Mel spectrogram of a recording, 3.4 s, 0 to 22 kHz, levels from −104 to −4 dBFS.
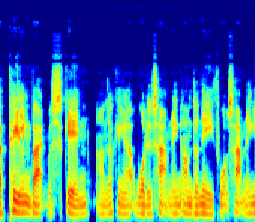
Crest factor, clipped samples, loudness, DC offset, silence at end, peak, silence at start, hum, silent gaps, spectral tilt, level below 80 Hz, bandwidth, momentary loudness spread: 22 dB; under 0.1%; -24 LUFS; under 0.1%; 0 s; -2 dBFS; 0 s; none; none; -4.5 dB/octave; -62 dBFS; 9.2 kHz; 11 LU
